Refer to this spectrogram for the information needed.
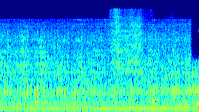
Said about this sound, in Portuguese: Desculpa, o helicóptero tá te tá, atrapalhando de ouvir? Tá, barulho aqui, peraí, me dá só três minutos. Claro. O helicóptero tá chegando com outro paciente.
